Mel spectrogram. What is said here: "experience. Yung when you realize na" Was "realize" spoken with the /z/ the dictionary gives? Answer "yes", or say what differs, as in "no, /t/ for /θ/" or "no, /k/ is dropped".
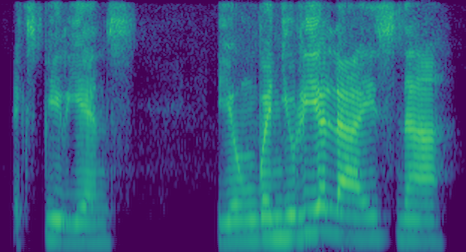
no, /s/ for /z/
